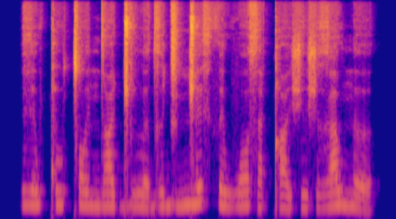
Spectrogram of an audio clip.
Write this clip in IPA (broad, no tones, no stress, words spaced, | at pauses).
ɣewǃuǀɔɪ̯ ndɑɪ̯ɡ͡ǁɨ lədɣə d͡ʑɨŋ͡ǁexθew βɔsa ǃɑɪ̯ʃɨʃə ɣaw nə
